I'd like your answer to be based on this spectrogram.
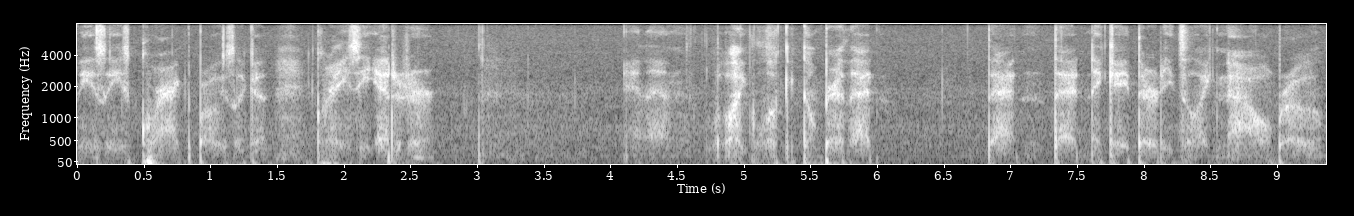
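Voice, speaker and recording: A young man keeps up a casual, whispered commentary as he plays a game. His voice is all breath with hardly any tone behind it. He rambles in heavy slang and swears freely. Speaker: gaming streamer.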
